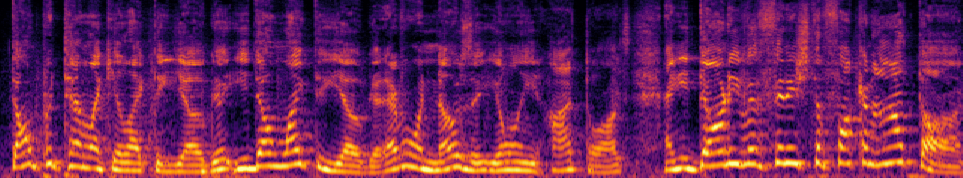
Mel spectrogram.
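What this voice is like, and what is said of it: Imitates another person's voice. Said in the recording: “That's my Rosie Perez impression ... I'm trying to channel Rosie Perez ... That's a really good impression.”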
